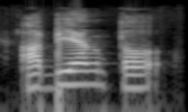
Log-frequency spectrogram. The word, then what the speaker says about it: à bientôt: Kemudian di bawahnya, nah, itu ada T-nya, awas, T-nya hilang ya, tidak dibaca. Bukan abientot, tapi abiento. Allez, répétez encore. A bientôt.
